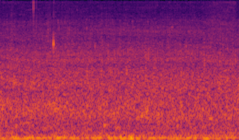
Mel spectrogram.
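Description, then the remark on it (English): A steady, continuous rush of flowing stream water, fairly loud, with a constant low rumble and no voices or other sounds breaking through. “Before I go, like I mentioned earlier, this was the first time I've spoken next to water.”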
